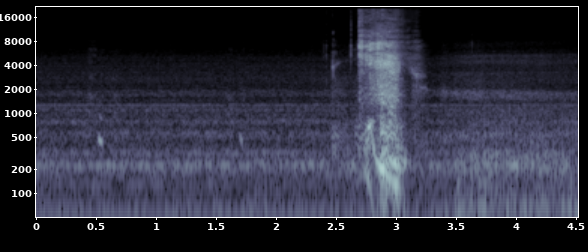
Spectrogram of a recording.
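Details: A single loud, sharp sneeze over steady room noise, from someone who tried to hold back sneezing after a first sneeze.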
